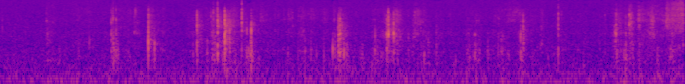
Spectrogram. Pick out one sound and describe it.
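Paper rustles and crinkles as an envelope is handled.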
